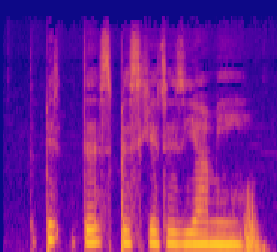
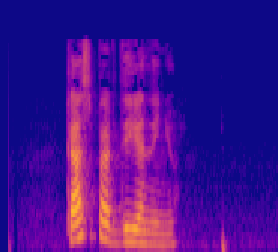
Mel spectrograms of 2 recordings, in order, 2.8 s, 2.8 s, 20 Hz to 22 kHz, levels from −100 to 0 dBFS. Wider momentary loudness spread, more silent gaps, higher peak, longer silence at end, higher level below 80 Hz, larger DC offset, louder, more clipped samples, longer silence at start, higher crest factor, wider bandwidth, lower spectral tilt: second, 9 LU vs 21 LU; neither; about the same, -6 dBFS vs -6 dBFS; second, 0.15 s vs 1.05 s; first, -46 dBFS vs -70 dBFS; neither; first, -19 LUFS vs -25 LUFS; neither; second, 0.45 s vs 0.65 s; second, 12 dB vs 22 dB; first, 13 kHz vs 11.5 kHz; first, -7 dB/octave vs -4 dB/octave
